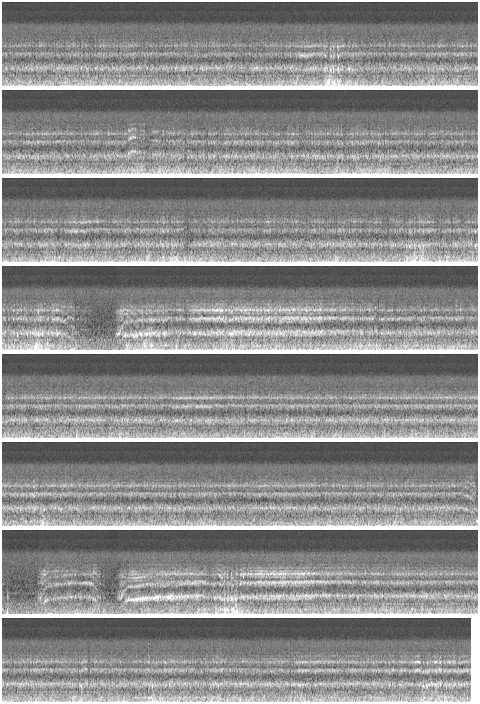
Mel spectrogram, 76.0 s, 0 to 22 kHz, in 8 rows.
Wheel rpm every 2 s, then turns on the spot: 230, 230, 230, 230, 230, 230, 240, 230, 240, 240, 230, 230, 230, 230, 220, 90, 210, 220, 230, 230, 230, 230, 230, 230, 230, 230, 230, 230, 150, 120, 190, 220, 230, 240, 230, 230, 240, 230.
none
